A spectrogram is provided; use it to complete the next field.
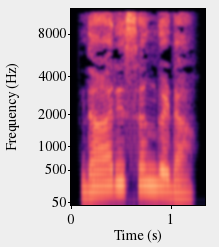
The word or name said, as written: ದಾರಿಸಂಗಡ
